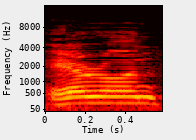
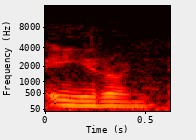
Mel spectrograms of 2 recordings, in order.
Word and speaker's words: Arron: would Call You aon Aaron do you correct them Oo naman dito po sinasabi mong ah Aaron po Aaron po Hindi po aeron okay but you don't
